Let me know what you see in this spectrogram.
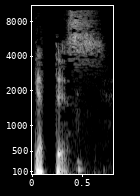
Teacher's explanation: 我们咬舌尖的时候呢，气流就被这个咬的动作封住了，而不是要发一个鼻音的发音。 OK,所以这里是 get 后面咬舌尖 get 这个停顿非常干脆，因为我咬了舌尖 get 再接着发 this, get this, OK,然后所有的美国人、英国人、澳大利亚人他们都是这么发的,OK,特的音省略，咬舌尖连发 this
